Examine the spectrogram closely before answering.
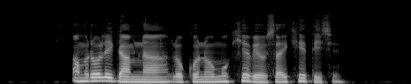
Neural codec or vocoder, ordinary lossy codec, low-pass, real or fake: none; none; 10.8 kHz; real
